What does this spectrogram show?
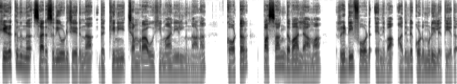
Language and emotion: Malayalam, neutral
